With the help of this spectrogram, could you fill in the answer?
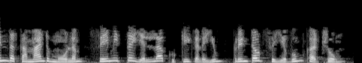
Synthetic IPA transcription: ɪnd̪ɐkɐmaːɳɖmuːlɐmseːmɪt̪ːɐɛlːaːkʊkːɪɣɐɭɐjɯmpɾɪɳʈɐʊʈsɛjːɐʋɯmkɐʈroːm

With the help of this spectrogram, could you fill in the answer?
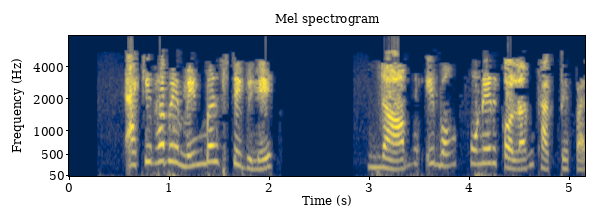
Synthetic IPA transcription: ɛkibʱabemembaɾsʈebile | nameboŋfoneɾkɔlamt̪ʰak̚t̪epaɾe

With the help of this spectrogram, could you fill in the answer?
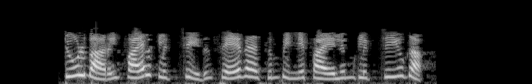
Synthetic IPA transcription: tuːɭbaːrilfɐjɐlkɭip̚ːt͡ɕe̞jt̪ɨse̞ːʋeːsumpinːe̞fɐjɐlumkɭipːt͡ɕe̞jːuɣɐ

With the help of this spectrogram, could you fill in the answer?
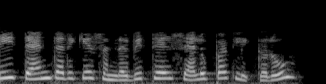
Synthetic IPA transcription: iʈenʈ̪ɐɾikesɐnd̪ɐɾbʱit̪ɦelsɛːlupːɐɾklikːɐɾu

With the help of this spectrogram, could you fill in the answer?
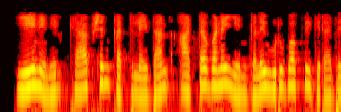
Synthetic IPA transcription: eːnɛnɪlkaːpʂɐnkɐʈːɪlɐɪðaːnɐʈːɐʋɐnɐɪɛnɡɐɭɐɪʊɾʊʋaːkɯɣɪrɐðɯ

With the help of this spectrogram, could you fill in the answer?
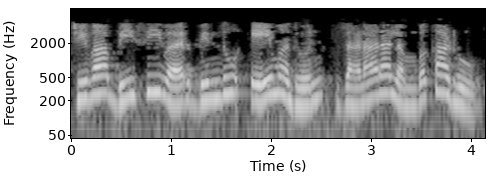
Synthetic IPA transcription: d͡ʑiʋ̤abisiʋəɾbind̪uːeməd̪ʱuːnd͡zaɽ̃aɾaləmbəkaɽ̤uː

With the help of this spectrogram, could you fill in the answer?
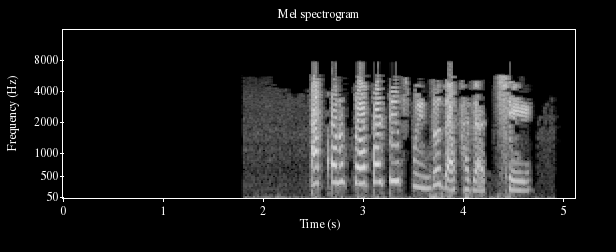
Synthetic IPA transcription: ɛkʰonpɾɔpəɾʈifiɳɖod̪ɛkʰad͡ʑatːɕʰe

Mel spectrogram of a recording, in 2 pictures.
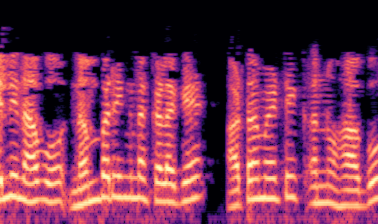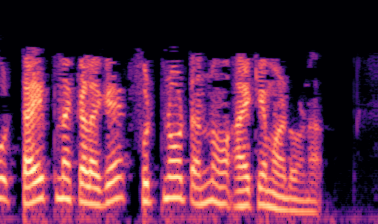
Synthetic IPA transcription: ilːinaːʋunɐmbɐɾiŋɡnɐkɐɭɐɡe̞aːʈoːmeːʈikɐnːuɦaːɡuːʈɐjpnɐkɐɭɐɡe̞pʰuʈno̞ːʈɐnːuʔaːjkemaːɽo̰ːɳɐ̰

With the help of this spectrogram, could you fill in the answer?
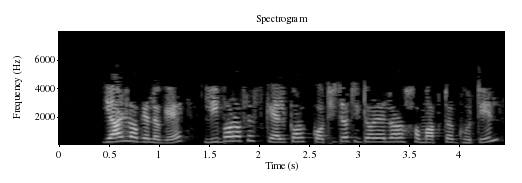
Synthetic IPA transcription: jaɹlɔɡɛlɔɡɛ | libɔɹɔpʰiskɛlkɔɹkɔtʰitɔtitɔɹɛlɔɹxɔmaptɔɡʱotil

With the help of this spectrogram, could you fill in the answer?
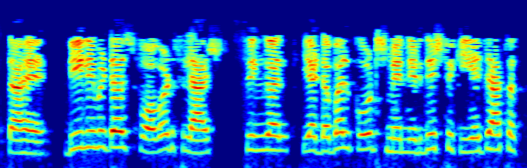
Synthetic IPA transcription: t̪aɦɛ | ɖiːlɪmɪʈəɾzfɔːɾʋəɾɖslɛːʃ | sɪ̃ŋɡəljaɖɐbəlkoːʈsmẽnɪɾd̪ɪʃʈkied͡ʒaːsɐk̚t̪

